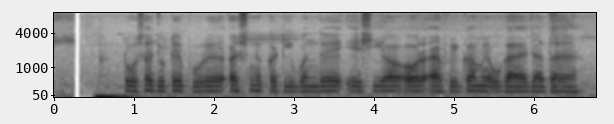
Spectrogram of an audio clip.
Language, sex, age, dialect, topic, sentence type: Hindi, male, 18-24, Hindustani Malvi Khadi Boli, agriculture, statement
